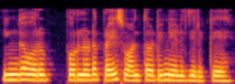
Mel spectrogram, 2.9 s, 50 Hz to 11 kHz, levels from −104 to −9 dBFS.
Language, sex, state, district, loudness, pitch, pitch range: Tamil, female, Tamil Nadu, Nilgiris, -12 LUFS, 205 Hz, 190-210 Hz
